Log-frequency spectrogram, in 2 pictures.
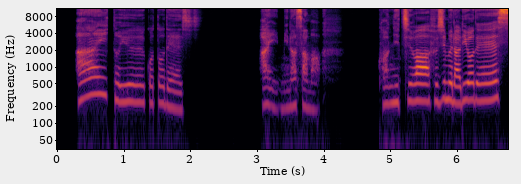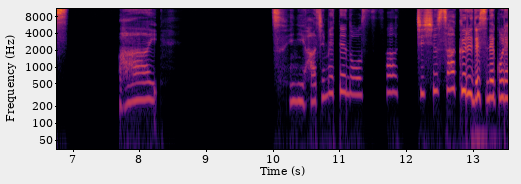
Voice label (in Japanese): フリートーク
